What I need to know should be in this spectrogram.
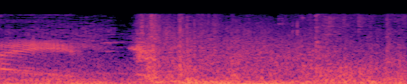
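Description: Explosions boom in a game.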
